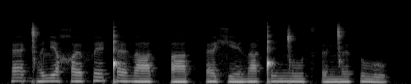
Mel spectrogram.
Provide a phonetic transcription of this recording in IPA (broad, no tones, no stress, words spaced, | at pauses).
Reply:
ɛɡ͡ǀɐlʲeχɘ feǃɛða t͡sʼa t͡sʼɛxʲe ðaǃiŋ͡ǀu t͡sʼɘŋ͡ǀɘθu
